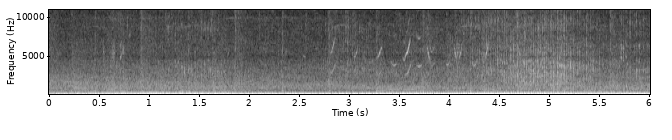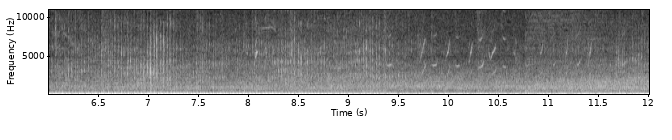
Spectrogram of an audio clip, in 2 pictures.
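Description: A low, steady engine drone that grows louder over the first few seconds, holds, and eases slightly near the end.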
